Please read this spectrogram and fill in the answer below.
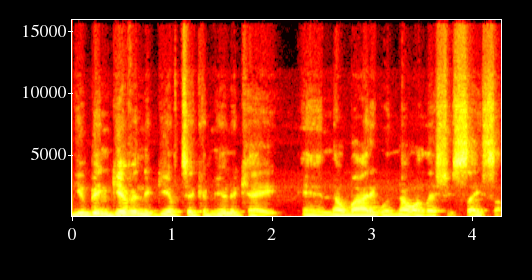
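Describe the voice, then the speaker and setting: Somewhat breathy, a man's medium-pitched voice stays monotone and flat at a moderate pace. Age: 60s. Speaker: podcast host and coach. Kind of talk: interview podcast.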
